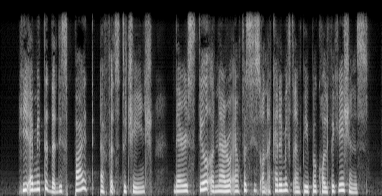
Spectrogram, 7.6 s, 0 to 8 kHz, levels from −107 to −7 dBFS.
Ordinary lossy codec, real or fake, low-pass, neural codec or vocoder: none; fake; 7.2 kHz; codec, 16 kHz, 4 kbps, X-Codec, WavLM features, trained on Multilingual LibriSpeech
